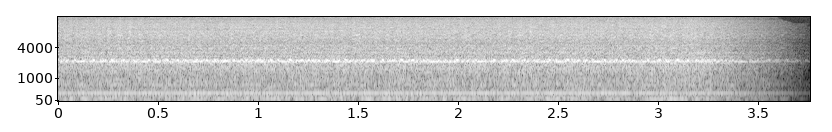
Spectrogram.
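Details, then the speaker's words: Belt-drive furnace blower: steady high squeal over the blower's rushing hum from a V-belt that is worn, dirty, misaligned or slipping; fix is cleaning, aligning or replacing the belt. "Some furnaces use a belt drive motor. These belts can wear down over time. If the V-belt gets dirty, is out of alignment, or if its slipping, then it can start squealing."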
